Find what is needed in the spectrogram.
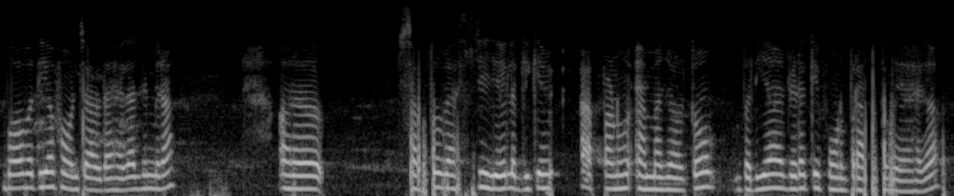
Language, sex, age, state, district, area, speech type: Punjabi, female, 30-45, Punjab, Bathinda, rural, spontaneous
